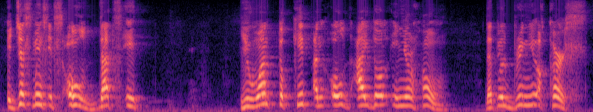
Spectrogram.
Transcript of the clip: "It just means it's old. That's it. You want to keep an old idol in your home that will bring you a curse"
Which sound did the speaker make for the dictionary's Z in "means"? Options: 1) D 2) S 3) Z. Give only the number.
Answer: 2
